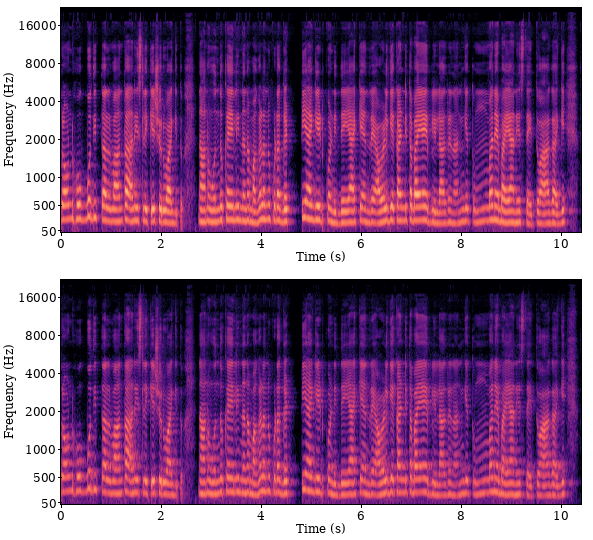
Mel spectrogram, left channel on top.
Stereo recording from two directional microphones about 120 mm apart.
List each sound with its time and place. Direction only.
0.0 s a woman's voice: 40° left (ahead or behind)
